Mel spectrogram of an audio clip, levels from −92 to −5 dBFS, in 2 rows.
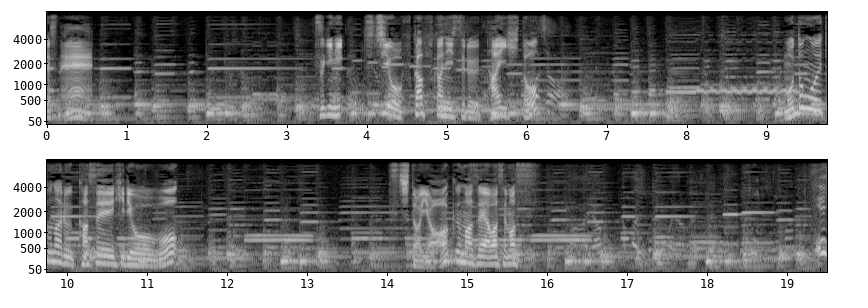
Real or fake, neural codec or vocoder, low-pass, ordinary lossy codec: real; none; 7.2 kHz; none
